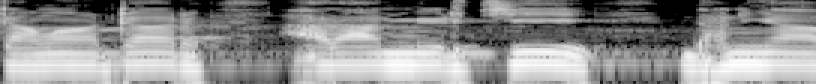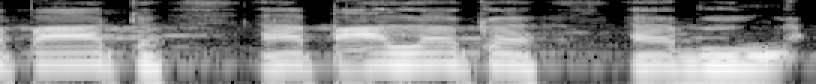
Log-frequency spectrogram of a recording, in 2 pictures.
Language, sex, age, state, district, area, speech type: Maithili, male, 60+, Bihar, Darbhanga, rural, spontaneous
